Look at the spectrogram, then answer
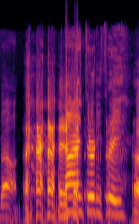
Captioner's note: laughter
